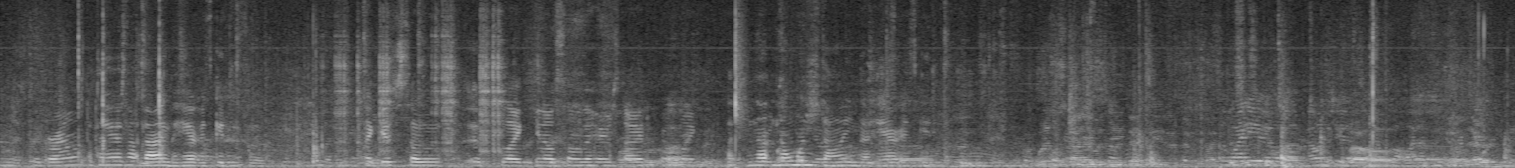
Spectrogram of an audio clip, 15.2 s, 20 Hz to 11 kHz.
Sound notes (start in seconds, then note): 12.3 chatter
